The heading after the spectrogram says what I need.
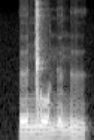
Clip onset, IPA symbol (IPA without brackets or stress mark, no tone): ɘ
